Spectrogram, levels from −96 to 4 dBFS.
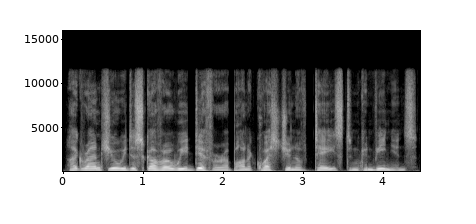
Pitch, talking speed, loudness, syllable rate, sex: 135 Hz, 190 wpm, -19 LUFS, 5.3 syllables/s, male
